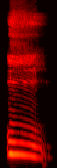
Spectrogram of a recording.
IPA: iː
